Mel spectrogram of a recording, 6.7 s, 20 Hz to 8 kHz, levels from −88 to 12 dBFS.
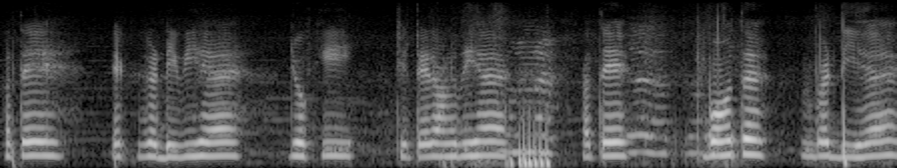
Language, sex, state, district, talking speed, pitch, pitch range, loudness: Punjabi, female, Punjab, Kapurthala, 135 wpm, 240 Hz, 230-245 Hz, -18 LUFS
